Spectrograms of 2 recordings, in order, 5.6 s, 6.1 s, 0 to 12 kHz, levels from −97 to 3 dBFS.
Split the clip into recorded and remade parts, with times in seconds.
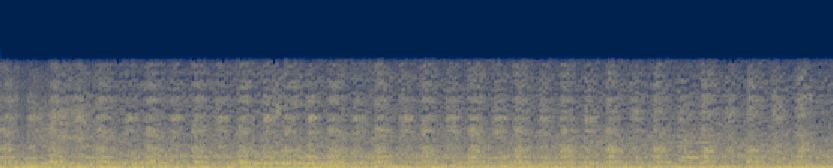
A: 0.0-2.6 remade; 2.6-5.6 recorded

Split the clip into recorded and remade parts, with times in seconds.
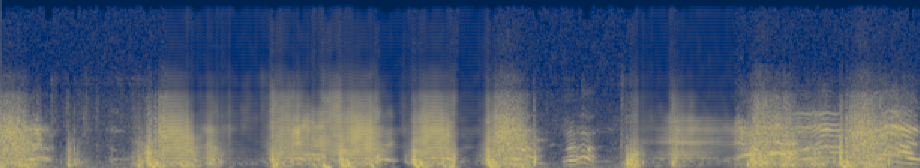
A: 0.0-1.1 recorded; 1.1-3.3 remade; 3.3-4.2 recorded; 4.2-4.9 remade; 4.9-6.1 recorded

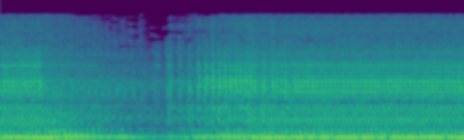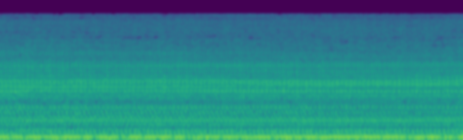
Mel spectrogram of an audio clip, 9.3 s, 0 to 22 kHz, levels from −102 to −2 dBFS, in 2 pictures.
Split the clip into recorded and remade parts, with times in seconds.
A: 0.0-9.3 remade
